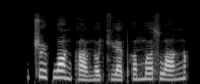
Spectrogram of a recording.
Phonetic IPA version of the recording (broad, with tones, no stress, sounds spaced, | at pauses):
ʈ͡ʂ ɻ̩˥˧ p w ɑ˥˩ ŋ k ɑ˨˩ ʊ̯ n̪ o˦ ʊ̯ t͡ɕ ɥ ɛ˨˩ pʰ ɤ˦ m ɤ˧˥ s w ɑ˧˥ ŋ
